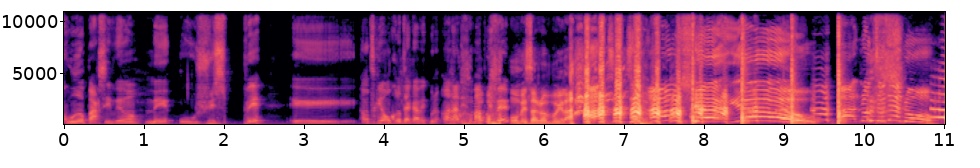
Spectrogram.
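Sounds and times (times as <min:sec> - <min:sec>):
man laughing: 0:06.3 - 0:09.9.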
